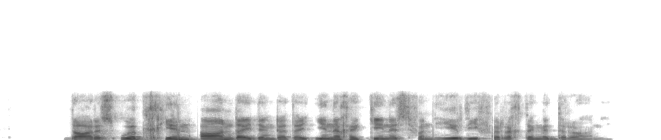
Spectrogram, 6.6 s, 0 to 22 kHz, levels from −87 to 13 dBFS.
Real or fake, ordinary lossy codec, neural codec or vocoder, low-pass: real; Opus, 32 kbps; none; 7.2 kHz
